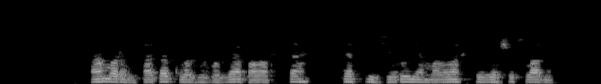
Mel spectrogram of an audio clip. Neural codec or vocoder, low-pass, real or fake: vocoder, 44.1 kHz, 128 mel bands every 256 samples, BigVGAN v2; 3.6 kHz; fake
